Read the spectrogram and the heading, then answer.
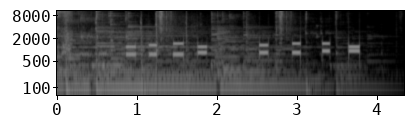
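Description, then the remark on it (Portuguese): A string of about ten short telephone keypad tones beeps in an uneven rhythm as a phone number is dialed to call a writer and illustrator in Minas Gerais, Brazil, clear, over a low steady hum with no one speaking. “Peguei o telefone dela para conversar um pouco.”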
